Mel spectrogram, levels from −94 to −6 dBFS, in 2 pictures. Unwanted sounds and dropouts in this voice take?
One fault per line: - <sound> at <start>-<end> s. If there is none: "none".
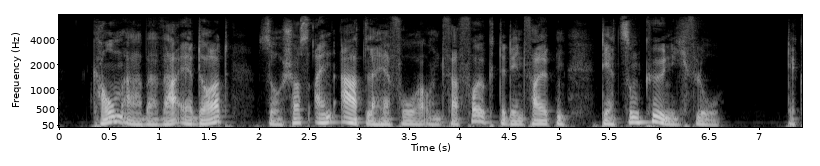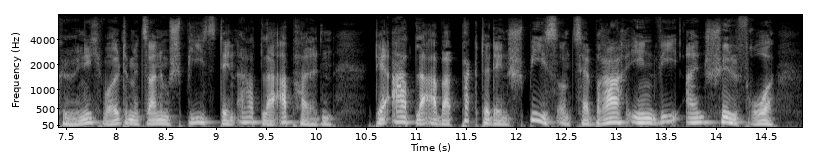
none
